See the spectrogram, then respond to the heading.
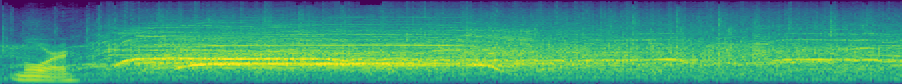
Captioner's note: audience cheers and claps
